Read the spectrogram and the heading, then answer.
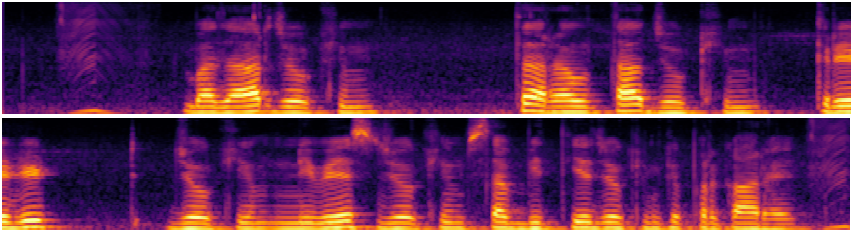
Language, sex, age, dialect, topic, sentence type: Magahi, male, 18-24, Southern, banking, statement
